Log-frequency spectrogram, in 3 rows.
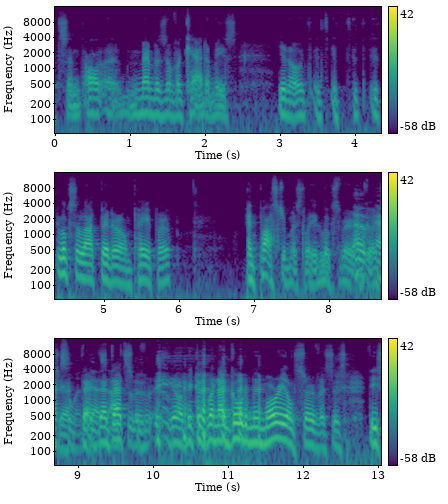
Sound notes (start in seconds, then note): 9.8 laughter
